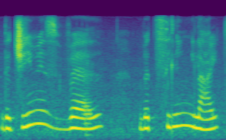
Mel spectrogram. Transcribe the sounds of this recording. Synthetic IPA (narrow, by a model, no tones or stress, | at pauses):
d̪əd͡ʒĩmɪzwɛl | ʋɪd̪silĩŋlaɪʈ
